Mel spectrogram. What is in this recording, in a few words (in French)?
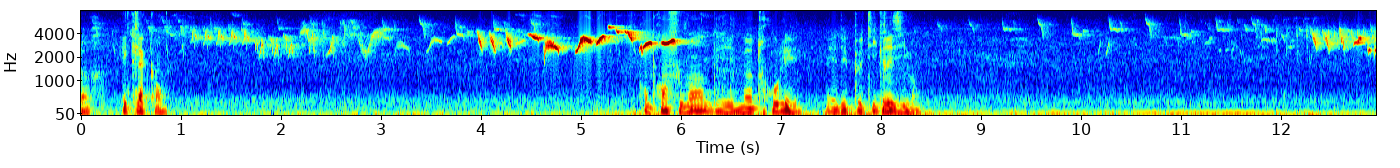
fauvette commentee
